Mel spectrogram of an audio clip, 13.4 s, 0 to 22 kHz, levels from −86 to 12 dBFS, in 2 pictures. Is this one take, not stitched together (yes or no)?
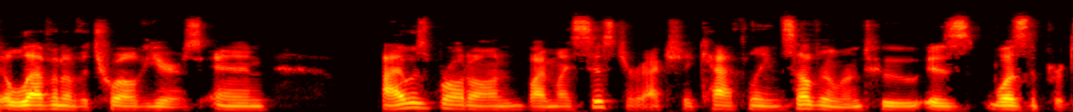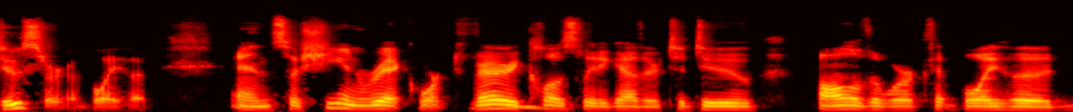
yes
